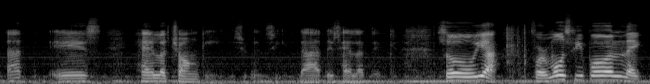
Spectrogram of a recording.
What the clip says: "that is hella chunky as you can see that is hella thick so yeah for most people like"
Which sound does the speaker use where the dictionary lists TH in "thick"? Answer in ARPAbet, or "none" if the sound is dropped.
T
